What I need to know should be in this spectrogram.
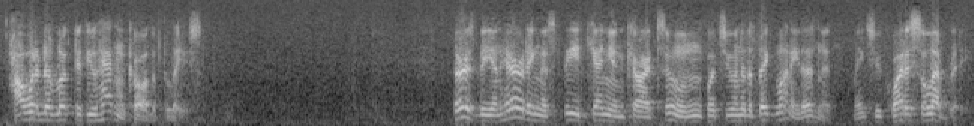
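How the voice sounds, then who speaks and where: A shrewd American public prosecutor in a 1940s television crime drama. He has a medium-pitched voice and questions suspects methodically and with authority. The old film soundtrack carries faint noise. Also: sing-song, quick pace, few pauses, fairly bright tone, highs cut off. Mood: pressing, accusing. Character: shrewd, composed male public prosecutor confronting murder suspects.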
